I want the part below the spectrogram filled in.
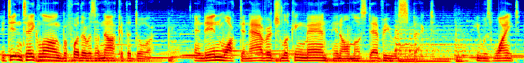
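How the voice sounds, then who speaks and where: A man's voice: mid-range voice, steady tone, brisk, lightly acted. A man playing a tough, sardonic police detective in a noir comedy audio drama, with a threatening edge. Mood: deadpan narrating. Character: tough, wry hard-boiled male police detective. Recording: music behind the voice.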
